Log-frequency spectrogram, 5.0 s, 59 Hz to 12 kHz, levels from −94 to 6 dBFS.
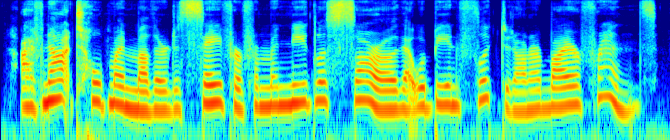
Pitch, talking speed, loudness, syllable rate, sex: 220 Hz, 250 wpm, -16 LUFS, 5.8 syllables/s, female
